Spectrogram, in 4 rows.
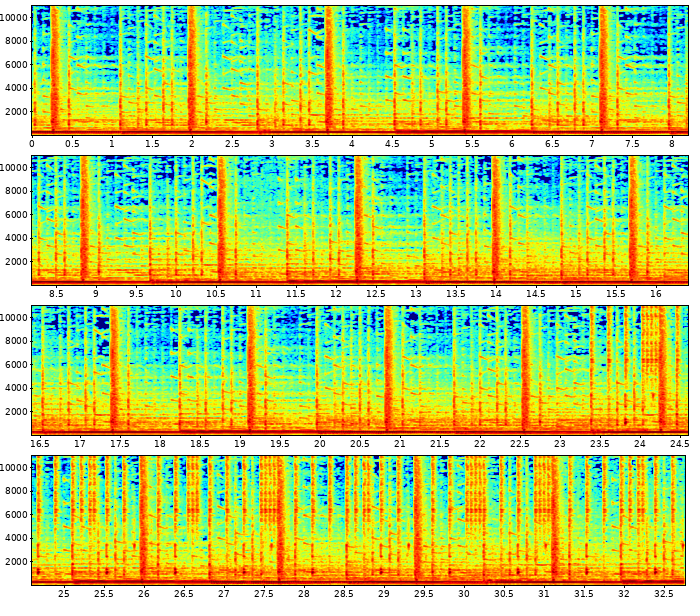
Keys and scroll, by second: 2.3 KP_2, 2.7 BackSpace, 3.1 KP_8, 3.2 KP_0, 3.4 Return, 5.2 KP_8, 5.3 KP_0, 5.5 Return, 32.6 space.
